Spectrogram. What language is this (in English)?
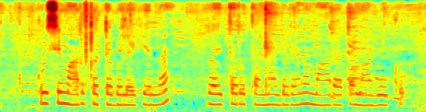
Kannada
